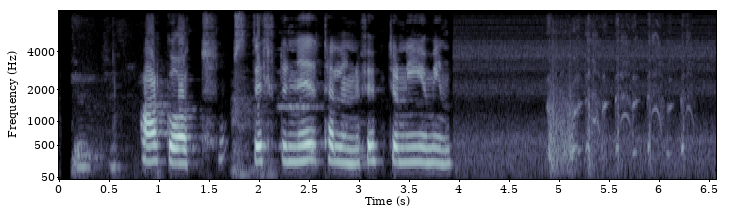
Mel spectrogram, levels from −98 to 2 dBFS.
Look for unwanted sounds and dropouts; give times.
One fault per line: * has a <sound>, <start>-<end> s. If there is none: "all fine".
* has a cough, 4.9-6.4 s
